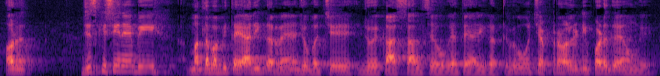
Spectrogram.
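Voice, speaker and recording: A man with an Indian accent teaching exam vocabulary, asking questions and answering them himself, slowly spelling words out letter by letter. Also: mid-range voice, a little mellow. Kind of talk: exam-prep lesson.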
